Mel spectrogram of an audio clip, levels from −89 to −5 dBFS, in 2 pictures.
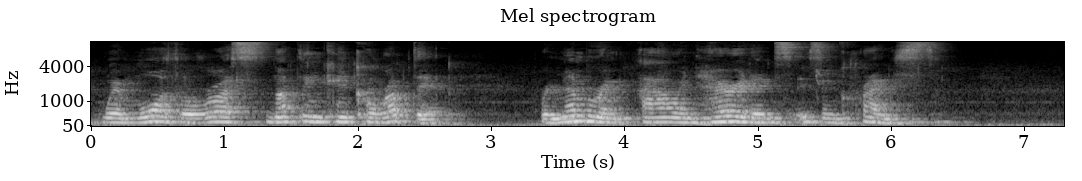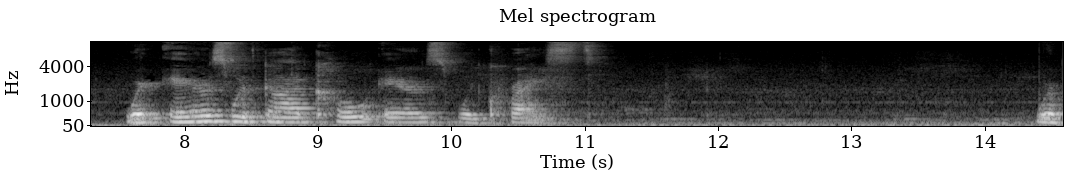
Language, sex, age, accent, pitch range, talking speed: English, female, 60-79, American, 145-190 Hz, 90 wpm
